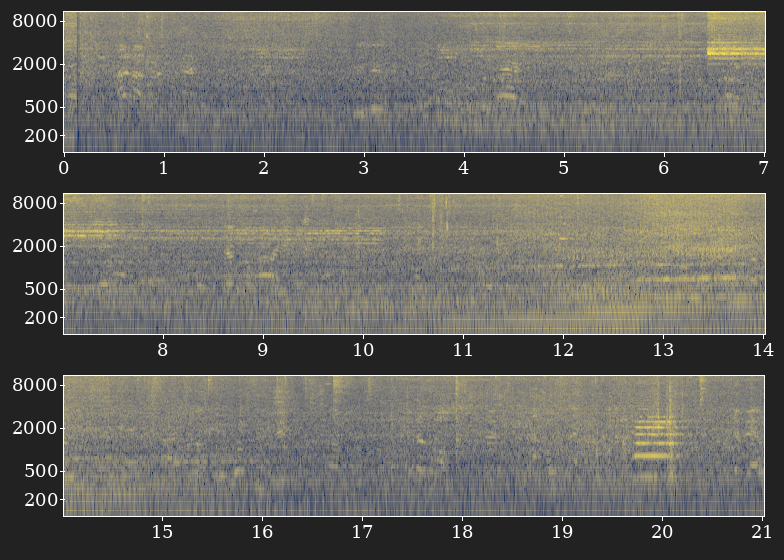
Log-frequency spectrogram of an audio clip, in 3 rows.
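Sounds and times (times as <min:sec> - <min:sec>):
vehicle engine passing by: 0:07.4 - 0:21.0
short horn toot: 0:19.7 - 0:20.3.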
